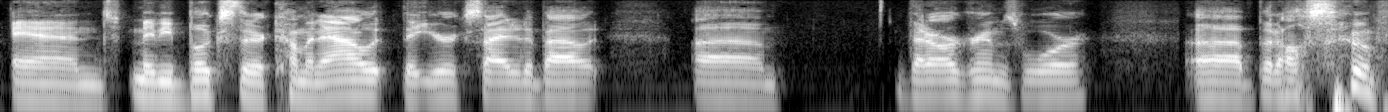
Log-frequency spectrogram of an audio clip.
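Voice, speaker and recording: A man's voice: medium pitch, dry recording. Man hosting a podcast, close dry sound. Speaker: podcast host. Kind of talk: casual podcast interview hosting.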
